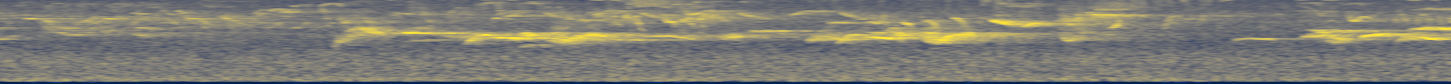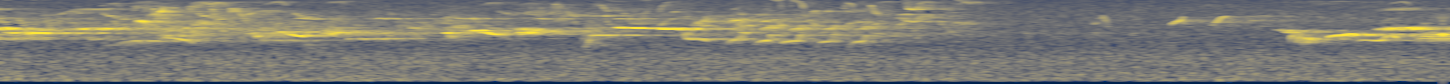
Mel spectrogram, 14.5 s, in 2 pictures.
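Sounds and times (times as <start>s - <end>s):
soft hiss: 0.0s - 14.4s
songbirds singing in a dawn chorus: 0.0s - 14.4s.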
